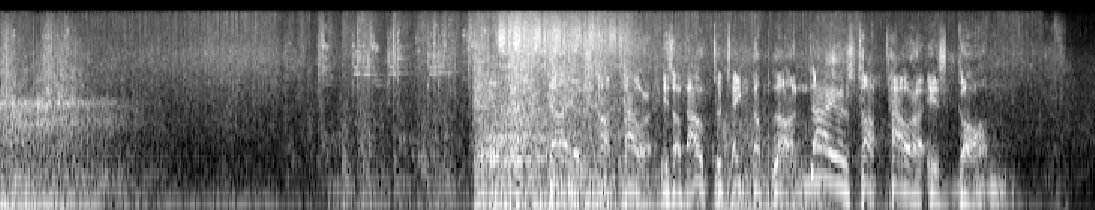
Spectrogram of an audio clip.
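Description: Magic spells crackle and blast during a battle in a video game.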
